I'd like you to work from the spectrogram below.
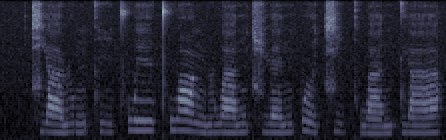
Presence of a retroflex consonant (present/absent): present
